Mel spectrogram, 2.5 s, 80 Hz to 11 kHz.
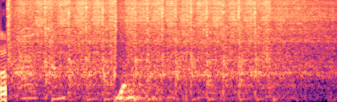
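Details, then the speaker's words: Rebuilt abandoned Renault Clio 172 after fuel supply fixed, running with no exhaust and no intake system: catches after a brief crank and revs crisply, then dies when switched off; healthy starting and fuelling. "Bear in mind we have no exhaust on it. We have no induction like we have no intake system. We have nothing. It runs."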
